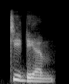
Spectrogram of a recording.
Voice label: "tedium", Indian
